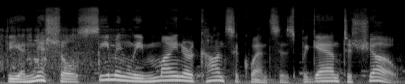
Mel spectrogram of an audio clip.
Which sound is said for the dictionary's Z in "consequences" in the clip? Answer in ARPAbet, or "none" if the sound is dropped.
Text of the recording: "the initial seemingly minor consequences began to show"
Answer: Z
